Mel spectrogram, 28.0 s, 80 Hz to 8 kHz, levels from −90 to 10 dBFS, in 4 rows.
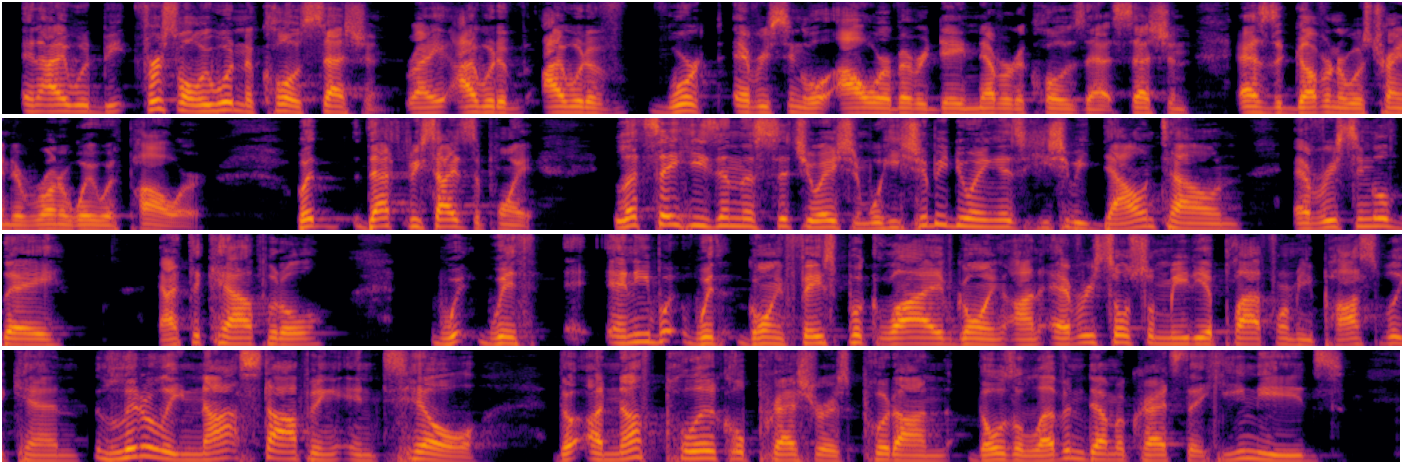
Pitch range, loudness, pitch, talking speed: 135-180 Hz, -20 LUFS, 150 Hz, 215 wpm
